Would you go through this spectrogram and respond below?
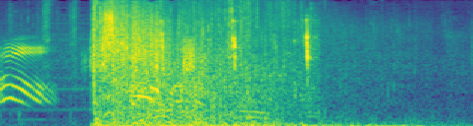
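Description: A sudden loud boom bursts in after a brief synthetic tone, followed by a rumbling, crackling blast that slowly fades over a few seconds.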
